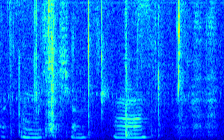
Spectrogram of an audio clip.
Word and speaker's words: Akdong Musician: I could have just that's how you pronounce it. Akdong Musician.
